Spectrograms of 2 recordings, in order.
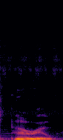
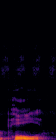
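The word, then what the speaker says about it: Ple: the other one was puru or pole actually is a more accurate pronunciation of her name but they went with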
